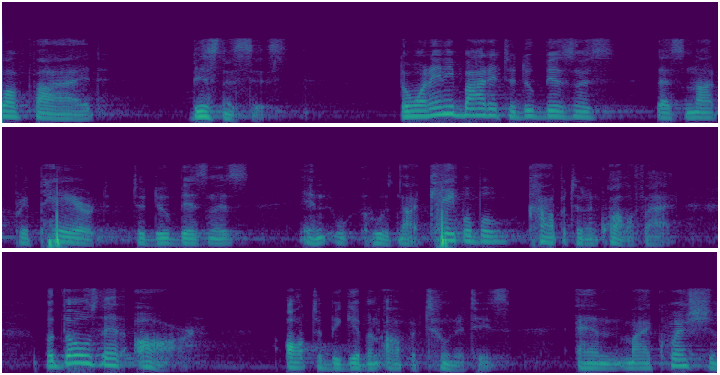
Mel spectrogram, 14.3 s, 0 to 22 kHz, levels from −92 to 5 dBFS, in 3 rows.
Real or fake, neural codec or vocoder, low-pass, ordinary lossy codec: real; none; 7.2 kHz; AAC, 32 kbps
